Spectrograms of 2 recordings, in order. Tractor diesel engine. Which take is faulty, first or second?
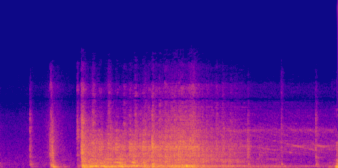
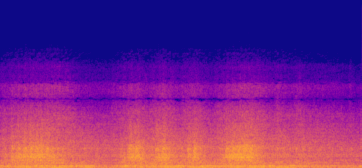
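first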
